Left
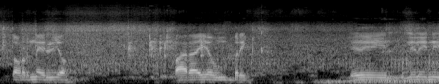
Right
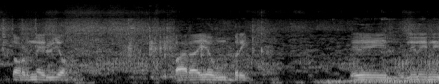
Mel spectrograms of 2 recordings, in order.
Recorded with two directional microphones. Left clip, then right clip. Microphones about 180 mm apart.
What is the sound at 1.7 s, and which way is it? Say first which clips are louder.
Speech: left 3 dB; 20° left (ahead or behind).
